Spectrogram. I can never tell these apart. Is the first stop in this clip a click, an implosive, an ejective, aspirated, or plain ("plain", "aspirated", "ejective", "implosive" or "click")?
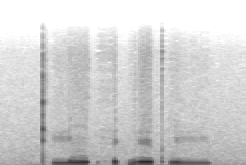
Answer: aspirated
